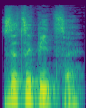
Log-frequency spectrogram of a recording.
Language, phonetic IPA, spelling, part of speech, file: Russian, [zət͡sɨˈpʲit͡sːə], зацепиться, verb, Ru-зацепиться.ogg
- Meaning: 1. to catch (on) 2. to catch hold (of) 3. to catch (at), to grab (at), to snatch (at), to seize (on), to fasten (onto) 4. to go (by) 5. passive of зацепи́ть (zacepítʹ)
